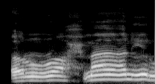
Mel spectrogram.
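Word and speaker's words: الرحمن: হবে আলহামদুলিল্লাহি রাব্বিল আলামিন আর রাহমানির রাহিম আর রাহমান এফ খারা জবর এক আলিফ মদ হবে আর রাহমান বরহা আর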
